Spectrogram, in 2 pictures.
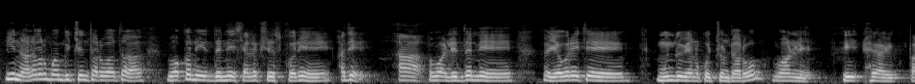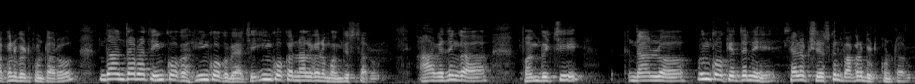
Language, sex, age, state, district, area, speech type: Telugu, male, 60+, Andhra Pradesh, Sri Balaji, urban, spontaneous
